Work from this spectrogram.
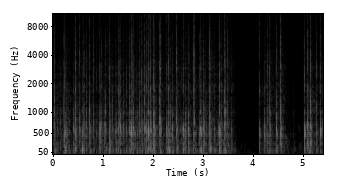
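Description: Long nails tap rapidly on a hollow, transparent plastic box holding LED fairy lights, with the box held at an angle. The result is a dense stream of dry, clicky taps with a hollow low thump, stopping briefly near the four-second mark before resuming in short bursts.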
